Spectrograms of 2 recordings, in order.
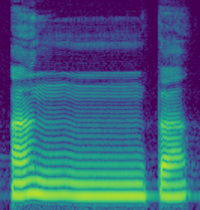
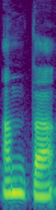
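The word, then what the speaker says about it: أنت: আনতা। নুন সাকিনের ইকফা বাংলায় অনুসারের মতো। আনতা। অনেকে বলেন আন্তা। আন্তা বললে ভুল হবে, সঠিক উচ্চারণ আনতা।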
